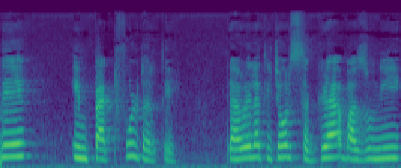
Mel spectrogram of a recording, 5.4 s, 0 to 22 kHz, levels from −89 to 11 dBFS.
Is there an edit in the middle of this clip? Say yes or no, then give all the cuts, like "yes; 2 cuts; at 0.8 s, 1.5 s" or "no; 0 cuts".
no; 0 cuts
